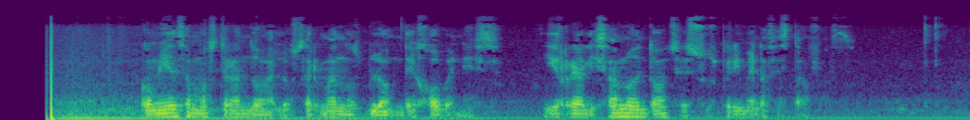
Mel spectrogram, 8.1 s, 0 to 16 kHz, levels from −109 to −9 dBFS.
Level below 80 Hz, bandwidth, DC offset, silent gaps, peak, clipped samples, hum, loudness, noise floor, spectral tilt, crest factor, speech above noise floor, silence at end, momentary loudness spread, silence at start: -40 dBFS; 9.4 kHz; under 0.1%; none; 0 dBFS; under 0.1%; none; -29 LUFS; -50 dBFS; -7.5 dB/octave; 28 dB; 22 dB; 0 s; 17 LU; 0.4 s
